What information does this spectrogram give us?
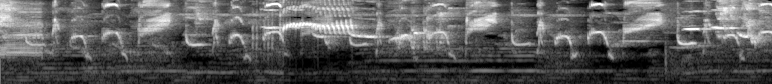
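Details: Jalak suren, the Asian pied starling, in lively morning song: fast runs of looping whistled notes mixed with scratchy, chattering squawks, delivered almost without pause.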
